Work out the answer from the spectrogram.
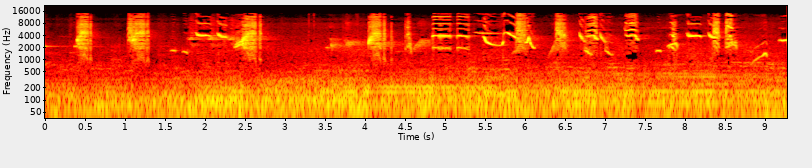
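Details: Oriental magpie-robin singing in the powerful 'nembak' bowing style, a rapid, forceful song: harsh broadband bursts alternating with sharp high whistles and quick rising and falling notes, delivered in loud clustered phrases.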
